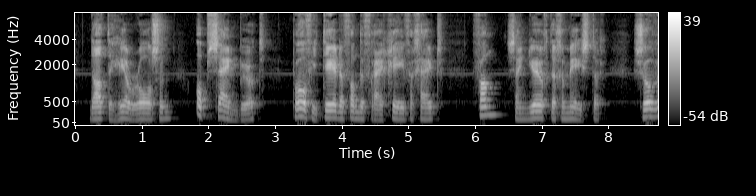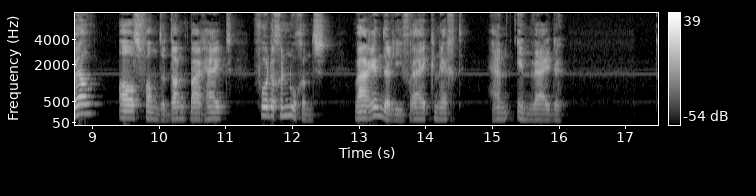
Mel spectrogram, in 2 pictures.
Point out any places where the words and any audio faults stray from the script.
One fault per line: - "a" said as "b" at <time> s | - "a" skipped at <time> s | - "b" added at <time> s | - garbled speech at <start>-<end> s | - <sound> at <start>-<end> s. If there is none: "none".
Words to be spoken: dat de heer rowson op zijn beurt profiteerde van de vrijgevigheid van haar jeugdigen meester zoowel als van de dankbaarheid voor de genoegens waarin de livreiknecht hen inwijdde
- "haar" said as "zijn" at 6.5 s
